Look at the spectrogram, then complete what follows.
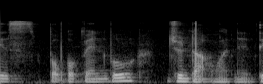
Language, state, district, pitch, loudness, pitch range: Idu Mishmi, Arunachal Pradesh, Lower Dibang Valley, 130 Hz, -27 LUFS, 90-145 Hz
